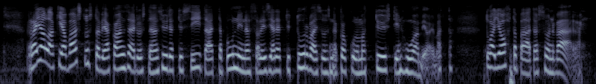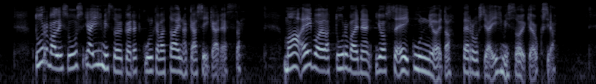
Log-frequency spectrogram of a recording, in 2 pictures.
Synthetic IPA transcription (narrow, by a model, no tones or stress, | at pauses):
rʔɑjɑlːɑkiɑʋɑst̪ust̪ɑʋiɑkɑnsɑjedust̪ɑonsyːt̪et̪ːyssiːt̪æe̞t̪ːæpunːinːɑsːɑo̞lisijæt̪et̪ːyt̪ːurʋɑlːisuːsnækø̞kulmɑt̪ːyːst̪inɦuomḭo̰jmʔɑ̰t̪ːɑt̪uɑojo̞ht̪o̞pæːt̪øso̞nʋæ̰ːræ̰ | t̪urʋɑlːisuːsjɑihmiso̞jkewdet̪kulkeʋɑt̪ɑjnɑkæsḭkæ̰dḛsːæ | mɑːe̞jʋo̞jolːɑt̪tːurʋɑlːinenjo̞sːeejkunːio̞jt̪ɑpe̞rusjɑ̰ihmiso̞jke̞̰uksiɑ̰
